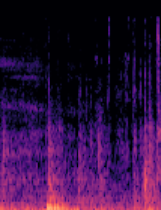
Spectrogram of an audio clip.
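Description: Steel electrical cabinet door being pushed shut: a dull thump just over half a second in, then a light click near the end.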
